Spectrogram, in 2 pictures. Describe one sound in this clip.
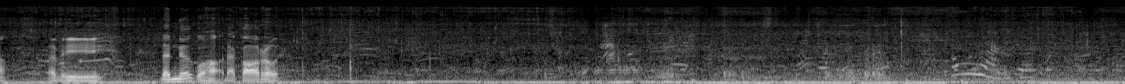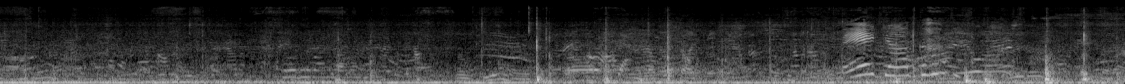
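Men and women chat and talk in the background outdoors.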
